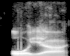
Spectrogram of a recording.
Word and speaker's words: Oya: So tonight episode, we'll be learning more about the mysteries, the understanding, the spiritual, the divination of the Orishas, Oya and Oshun.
